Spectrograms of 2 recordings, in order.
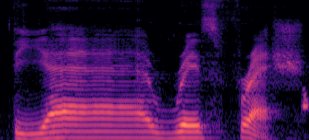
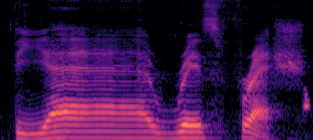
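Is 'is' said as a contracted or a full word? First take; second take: full; full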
